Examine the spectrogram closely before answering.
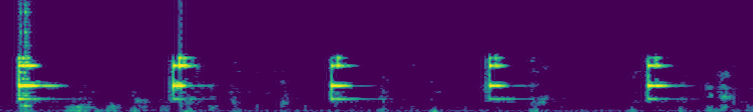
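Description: A bright bell dings five times at a steady pace, about one strike per second, each ring sharp and high with a short metallic decay, with faint murmurs in the gaps.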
